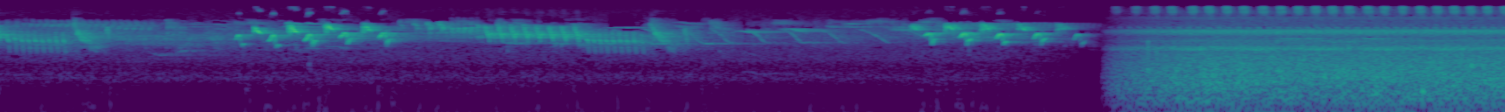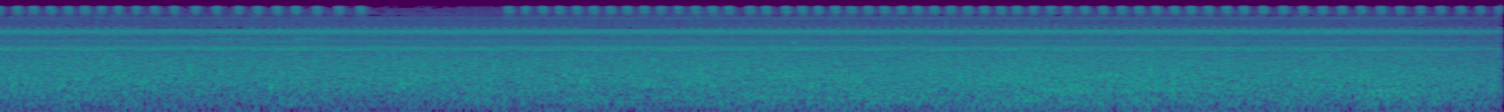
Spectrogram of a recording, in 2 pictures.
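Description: Songbird chirps, many quick falling notes in bursts, that cut off suddenly about eleven seconds in. A steady chorus of insects follows: an even hiss with held high tones and a fast, regular pulse.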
